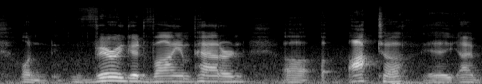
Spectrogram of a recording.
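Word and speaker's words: Okta: very good volume pattern octa I used to pronounce that hope this pronounced octal like octane they're basically in the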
